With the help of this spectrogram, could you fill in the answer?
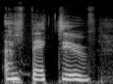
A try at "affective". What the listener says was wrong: Yeah, so just to be clear, it's not effective as in effective meaning it's effective and it gets things done, but rather affective. Just need to clear up the pronunciation.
